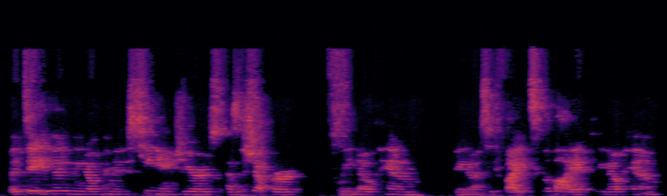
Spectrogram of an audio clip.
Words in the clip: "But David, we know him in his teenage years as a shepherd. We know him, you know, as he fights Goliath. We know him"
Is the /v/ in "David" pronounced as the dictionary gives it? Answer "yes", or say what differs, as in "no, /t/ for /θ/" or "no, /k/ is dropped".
yes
